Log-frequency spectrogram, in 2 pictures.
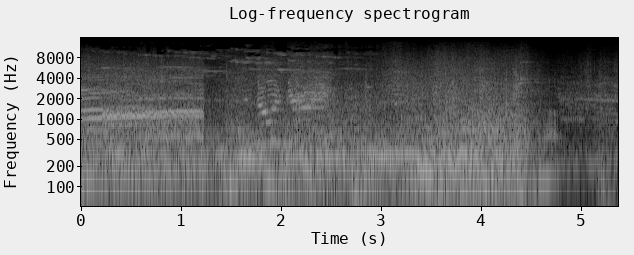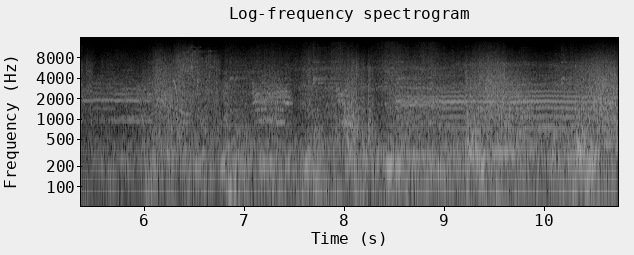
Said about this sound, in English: And we smashed the van through a set in Valencia, which was pretty cool. Now, part of the reason this was done is the fact that I wanted the scene to be lit by the lights of the van, as I recall.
